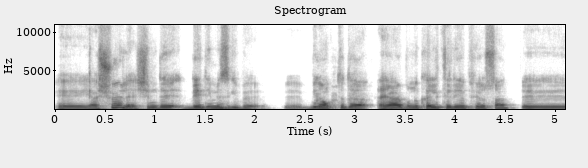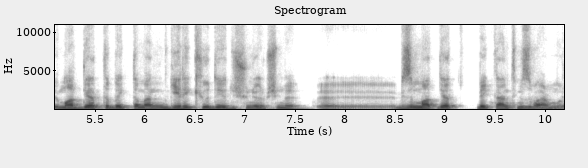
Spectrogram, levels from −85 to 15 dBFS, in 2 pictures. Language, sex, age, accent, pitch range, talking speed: Turkish, male, 40-59, native, 125-155 Hz, 135 wpm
